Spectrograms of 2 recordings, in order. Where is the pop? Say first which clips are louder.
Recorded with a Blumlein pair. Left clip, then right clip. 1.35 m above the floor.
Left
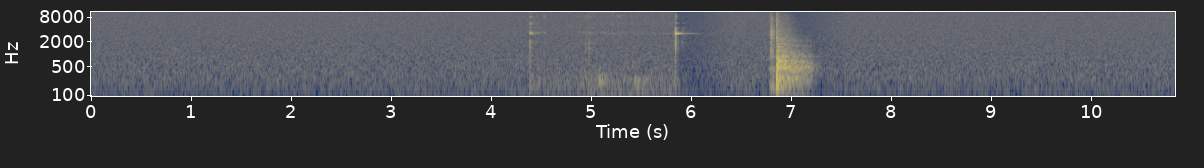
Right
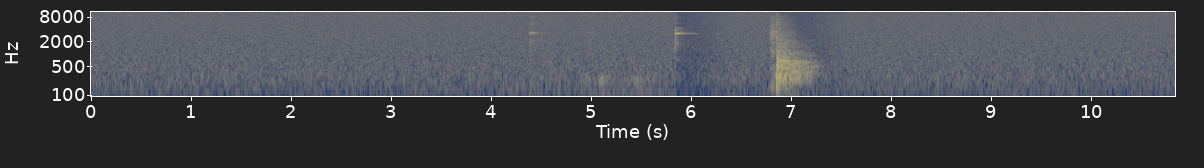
Left 7 dB; 65° left, 1.6 m.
